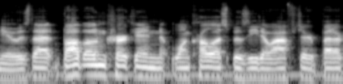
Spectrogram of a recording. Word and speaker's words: Giancarlo: It's actually Giancarlo, dude. It's Giancarlo.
